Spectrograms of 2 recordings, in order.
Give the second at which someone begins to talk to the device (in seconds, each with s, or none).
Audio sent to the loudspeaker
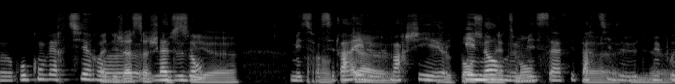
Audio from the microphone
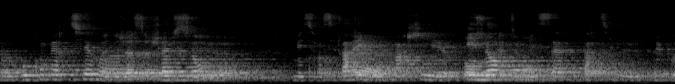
none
